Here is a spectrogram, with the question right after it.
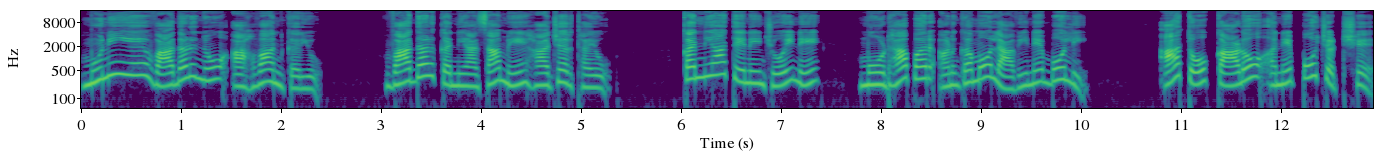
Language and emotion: Gujarati, neutral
